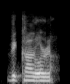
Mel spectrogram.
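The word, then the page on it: vicuña: Indian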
